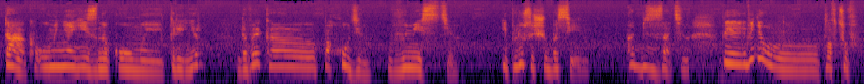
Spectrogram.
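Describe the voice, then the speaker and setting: A woman's voice: mid-range voice, lively intonation, slow pace. A middle-aged woman chatting on a date in a grand, coquettish and condescending manner. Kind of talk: casual date chat. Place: inside a car. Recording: noisy car interior.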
